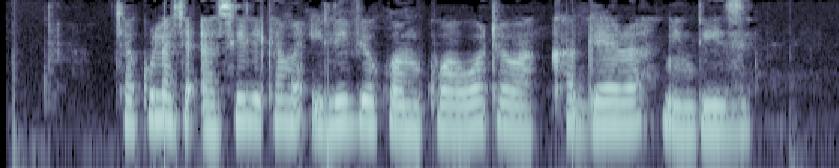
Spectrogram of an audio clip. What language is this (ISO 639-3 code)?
swa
